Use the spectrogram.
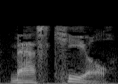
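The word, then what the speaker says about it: Mashchil (מַשְׂכִּיל): To the chief musician, Mashchil. And this is another word that is Hebrew. Mas, to pronounce it, the phonetic pronunciation is Mashchil.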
